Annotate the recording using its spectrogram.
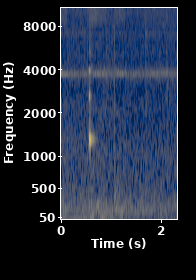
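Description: Felt-tip marker writing on paper, faint, with one short squeak of the tip about half a second in.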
